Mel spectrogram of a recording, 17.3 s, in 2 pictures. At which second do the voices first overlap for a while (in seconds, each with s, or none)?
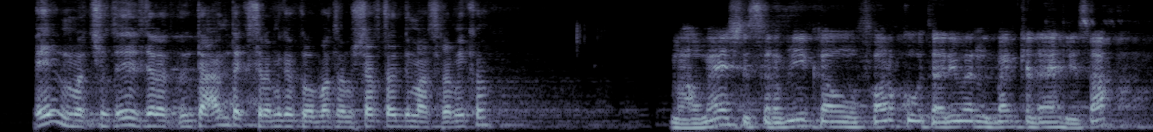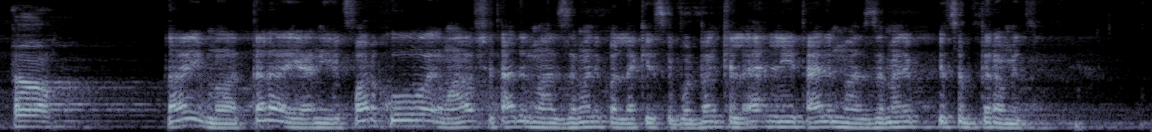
none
